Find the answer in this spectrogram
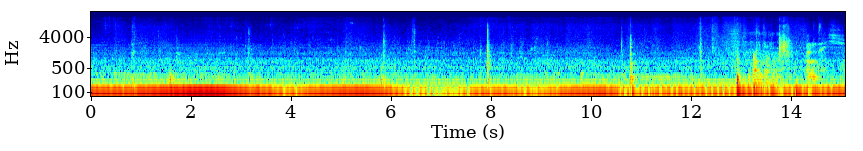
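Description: KONE hydraulic elevator car travelling upward, a steady low hum running through the ride and swelling and easing as it goes. Scattered light clicks and ticks come from the car and shaft, with a sharper click about a second before the end as the car reaches its floor.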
